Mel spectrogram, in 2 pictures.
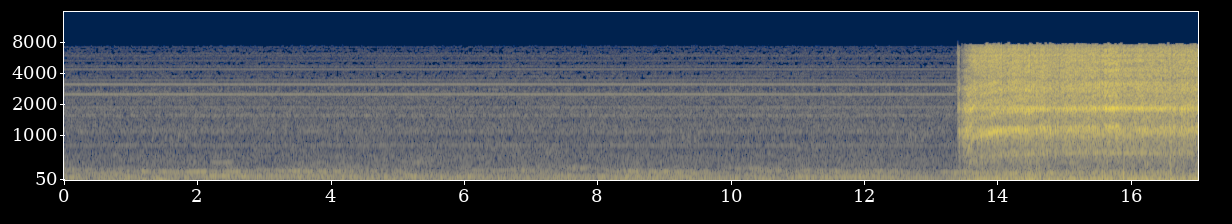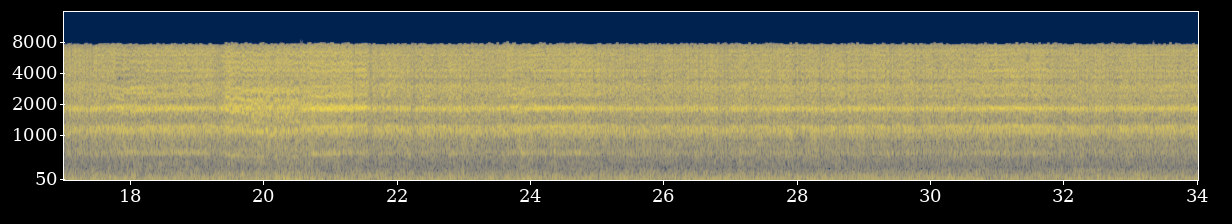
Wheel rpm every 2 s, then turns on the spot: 0, 0, 0, 0, 0, 0, 30, 160, 160, 160, 160, 160, 160, 160, 160, 160, 160.
none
